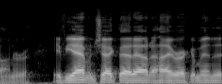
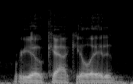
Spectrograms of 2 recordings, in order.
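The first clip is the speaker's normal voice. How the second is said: usual speaking voice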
